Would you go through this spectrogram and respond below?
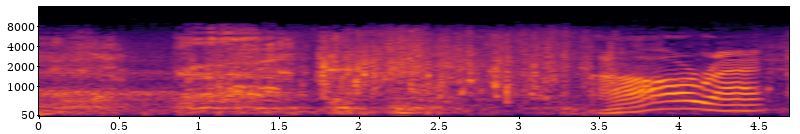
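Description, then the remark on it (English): Pigs being fed in a backyard in Biloxi grunt and snort in a noisy, jostling burst, then one lets out a long, wavering squeal near the end. Loud. “Mr. Elmer Corn, that manure-hauling adventurer, is out in his backyard feeding the pigs.”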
